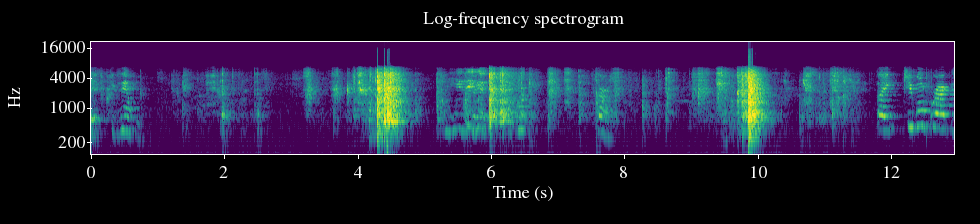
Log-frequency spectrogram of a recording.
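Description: Skateboard clattering on a concrete floor as tricks are tried, with two sharp slaps of the board landing, about four seconds in and near ten seconds. Lighter knocks of the deck and wheels come between.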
